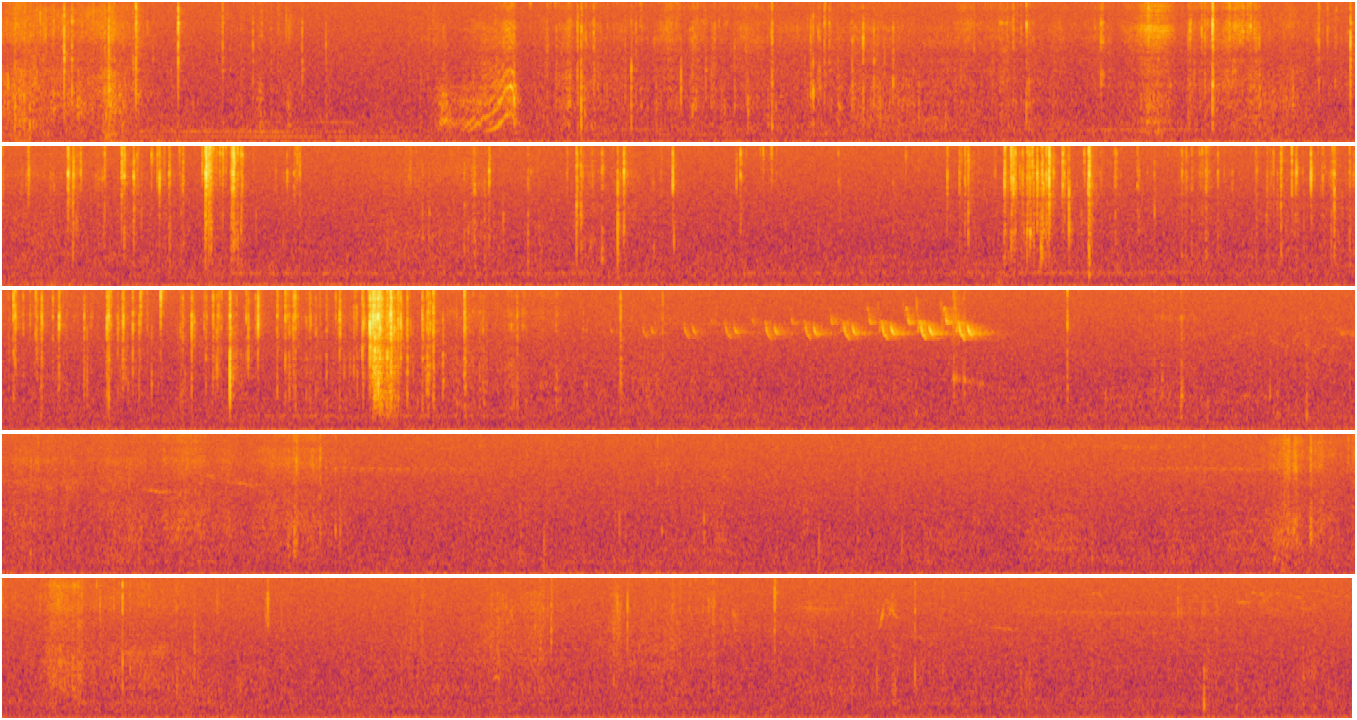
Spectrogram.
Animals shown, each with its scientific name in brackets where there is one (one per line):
Ovenbird (Seiurus aurocapilla)
Blackburnian Warbler (Setophaga fusca)
Dark-eyed Junco (Junco hyemalis)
